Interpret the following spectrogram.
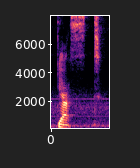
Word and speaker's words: guessed: What's the pronunciation? Guessed. Yep, it was a voiceless sound.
